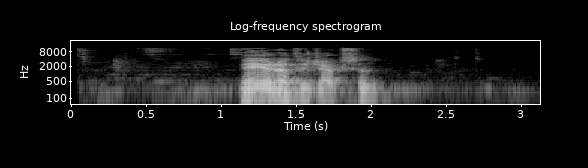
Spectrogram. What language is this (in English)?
Turkish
